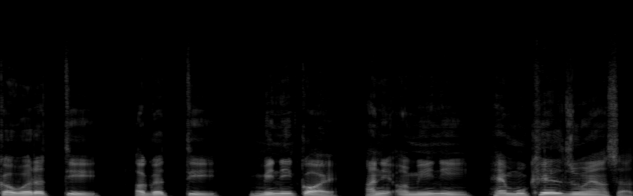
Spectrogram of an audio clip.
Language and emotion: Goan Konkani, neutral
